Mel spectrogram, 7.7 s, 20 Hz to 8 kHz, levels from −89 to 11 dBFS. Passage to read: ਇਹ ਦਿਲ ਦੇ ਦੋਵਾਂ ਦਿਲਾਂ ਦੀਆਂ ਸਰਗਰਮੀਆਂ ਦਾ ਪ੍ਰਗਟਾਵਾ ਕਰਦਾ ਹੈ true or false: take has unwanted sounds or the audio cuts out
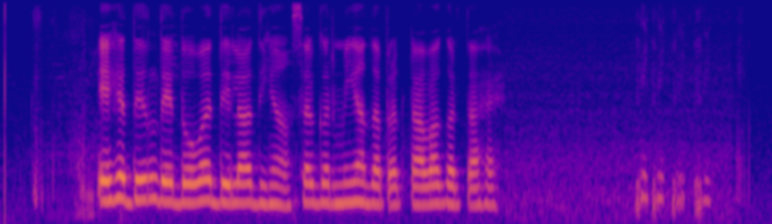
true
